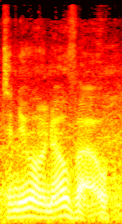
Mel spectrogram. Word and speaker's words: Denuo Novo: First, thank you for saying our company name right, Denuo Novo. We've been out for about 4 years now, and people are still getting the pronunciation down.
